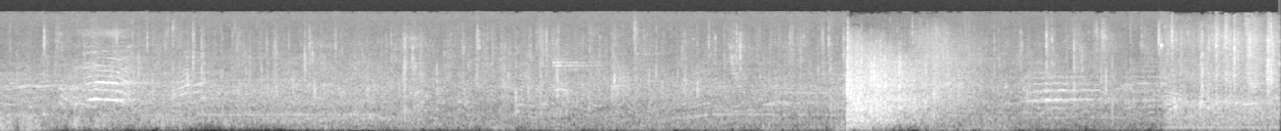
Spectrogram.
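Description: Shouting voices in the street, then one sudden loud blast about eight and a half seconds in that dies away over about a second. It comes from a street clash where shotgun fire, tear gas and petrol bombs are in use.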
